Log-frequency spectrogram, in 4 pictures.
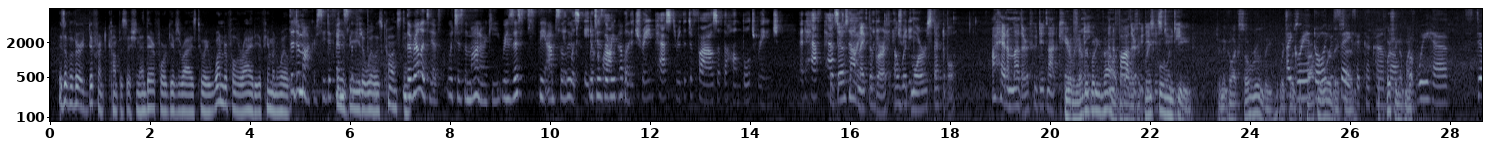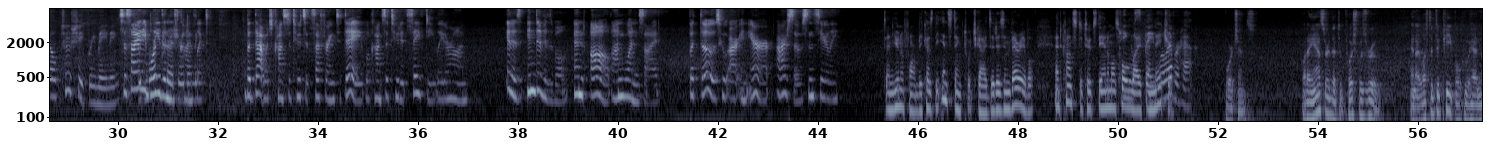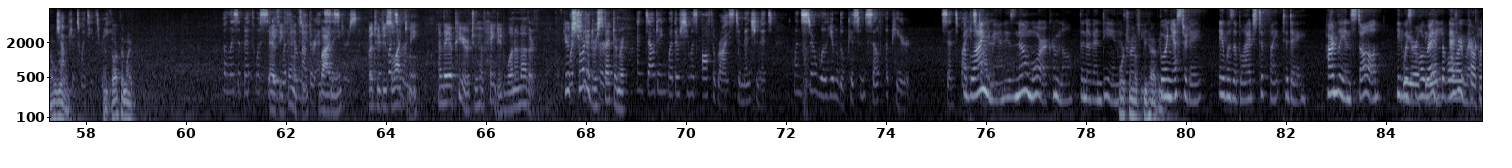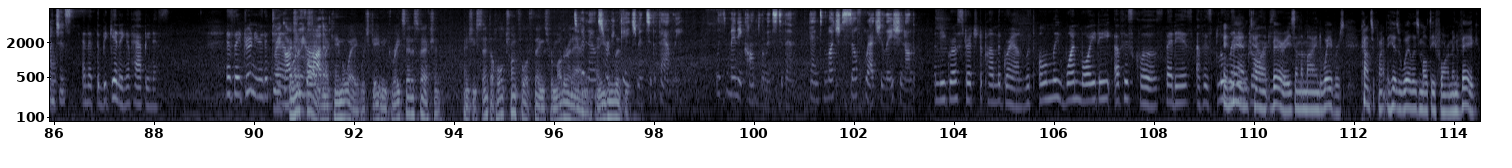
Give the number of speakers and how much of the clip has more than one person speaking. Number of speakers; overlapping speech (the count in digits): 6, about 24%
